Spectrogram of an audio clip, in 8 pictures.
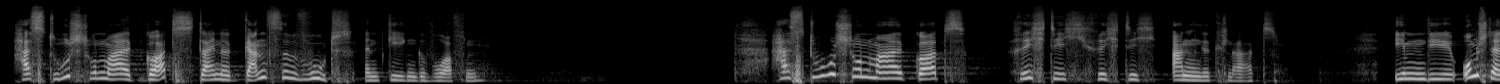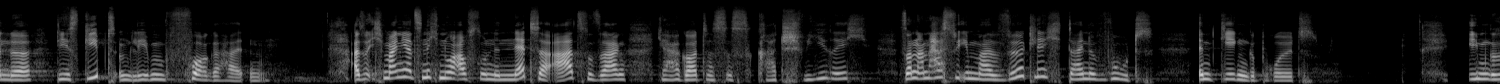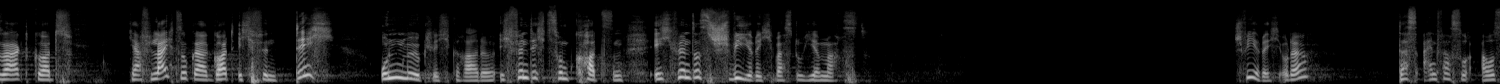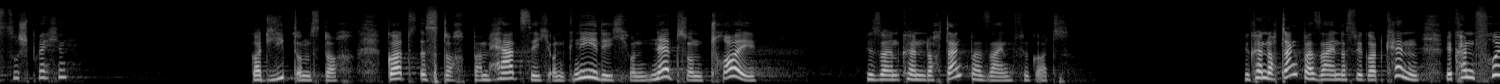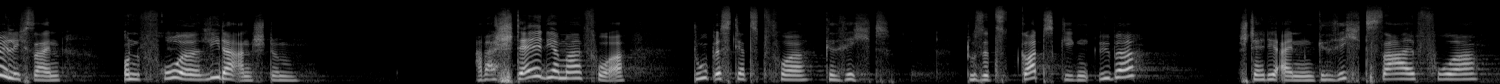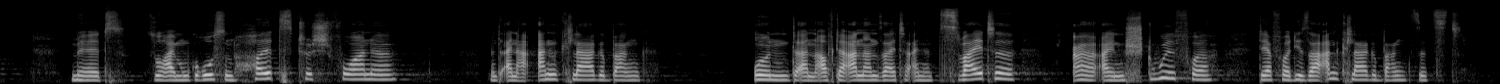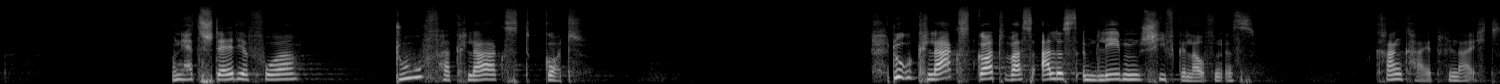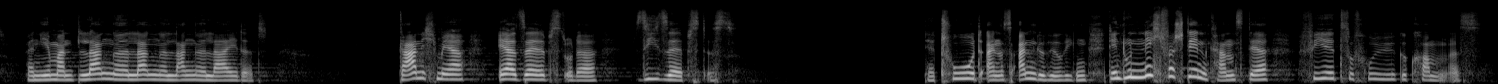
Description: Wenn Gott verborgen bleibt: Hiobs Schrei ins Leere ~ Christuskirche Uetersen Predigt-Podcast Podcast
